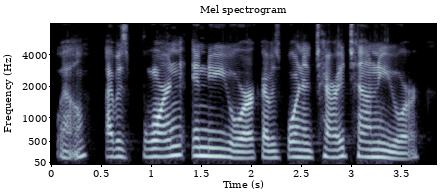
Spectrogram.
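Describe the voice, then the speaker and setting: A middle-aged woman from North Carolina, a podcast guest answering interview questions in quick, expressive stories. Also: low-pitched, clean tone, dry recording.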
